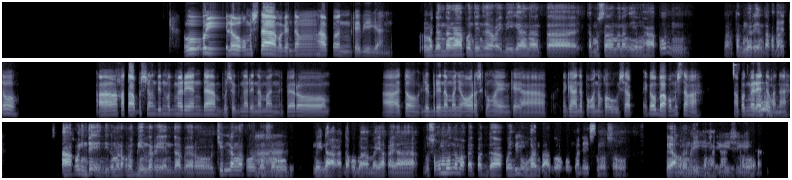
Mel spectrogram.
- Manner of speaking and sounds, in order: distorted speech; drawn out: "pero"; static; tapping; unintelligible speech
- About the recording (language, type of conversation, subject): Filipino, unstructured, Ano ang pakiramdam mo kapag nakakarating ka sa bagong lugar?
